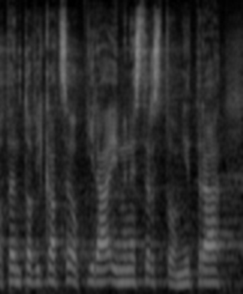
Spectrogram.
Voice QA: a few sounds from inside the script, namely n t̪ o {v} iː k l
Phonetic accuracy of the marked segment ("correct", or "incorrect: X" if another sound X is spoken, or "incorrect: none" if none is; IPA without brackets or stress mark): correct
